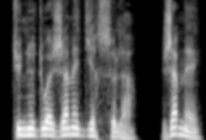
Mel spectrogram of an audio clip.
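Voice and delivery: anguished mother crying out jamais; mother's cry. Acted. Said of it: "s'écria-t-elle".

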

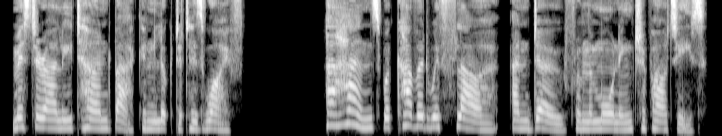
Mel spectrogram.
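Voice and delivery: ordinary delivery, nothing marked

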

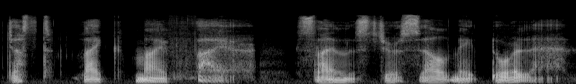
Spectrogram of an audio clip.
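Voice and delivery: slow, hushed, menacing whisper of a dragon queen; taunting dragon woman. Acted. Dragon woman taunting her chained prisoner, slow hushed menace. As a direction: let the threat creep out in a breathy hush.

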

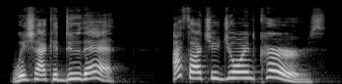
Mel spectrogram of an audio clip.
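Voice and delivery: a hint of envy; wistful sigh. A narrator's reading. Sister admiring the weight loss, mildly wistful. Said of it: "Serena sighed".

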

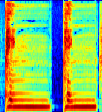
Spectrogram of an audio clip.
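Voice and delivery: high ringing ping sound; ping noise. Acted. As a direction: chime it like a metal ping. Same noise again. (helles Ping-Geräusch)

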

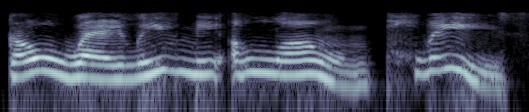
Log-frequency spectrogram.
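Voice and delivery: loud, high plea, slowing to the end; distressed refusal. A narrator's reading. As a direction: push them away, ending in pleading.

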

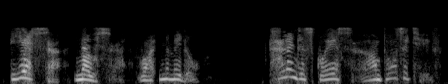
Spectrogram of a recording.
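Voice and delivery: eager, agitated subordinate; flustered insistence. A narrator's reading. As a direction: insist anxiously to a doubting superior. Flustered constable insists to his doubting superior.

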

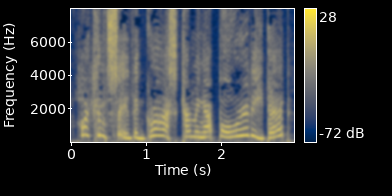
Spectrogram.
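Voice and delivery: put-on very high, excited little kid's voice; excited child. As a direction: pipe it up high, thrilled to tell Dad. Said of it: "He didn't miss the excitement in the voice".

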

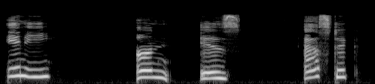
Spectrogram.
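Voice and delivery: high, broken muffled cries; muffled words. A narrator's reading. Woman shut in the trunk, muffled high calls. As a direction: strain out word fragments as if gagged. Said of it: "along with a few muffled words".

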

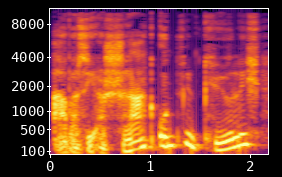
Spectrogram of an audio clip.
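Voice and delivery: ordinary delivery, nothing marked

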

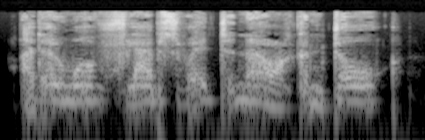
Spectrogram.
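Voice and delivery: high, secretive bird voice; hissing caterbird. Acted. Caterbird hiding its speech from Flabsweat, high hiss. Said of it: "the caterbird hissed".

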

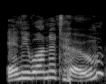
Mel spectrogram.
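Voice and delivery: high, bright and loud, blithe chirp; chirpy greeting. Acted. Neighbour barging in on the sisters, chirping blithely. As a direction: sing out the hello cheerfully. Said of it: "she chirped blithely".

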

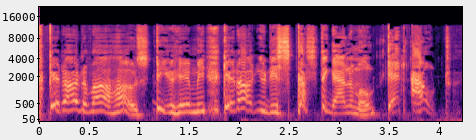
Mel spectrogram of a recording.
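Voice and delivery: very high, furious screamed orders; screaming. A narrator's reading. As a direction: scream at the animal to get out. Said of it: "she screamed".

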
